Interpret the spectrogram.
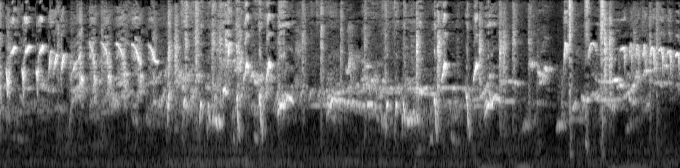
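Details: Mating song of a white-rumped shama, meant to bring a bird into breeding condition: repeated quick chirps lead into rich warbled phrases mixed with sharp clicks and harsh squawk-like notes, ending in high whistles.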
